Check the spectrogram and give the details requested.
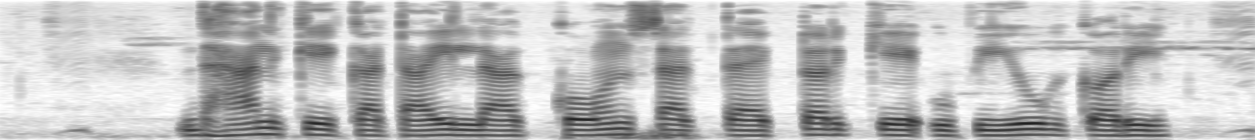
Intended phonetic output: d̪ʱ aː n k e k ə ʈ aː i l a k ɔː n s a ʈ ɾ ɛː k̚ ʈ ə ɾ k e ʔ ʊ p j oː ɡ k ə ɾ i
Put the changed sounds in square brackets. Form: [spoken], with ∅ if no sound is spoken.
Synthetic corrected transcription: d̪ʱ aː n k e k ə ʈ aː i l a k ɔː n s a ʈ ɾ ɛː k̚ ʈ ə ɾ k e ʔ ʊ p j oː ɡ k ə ɾ i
